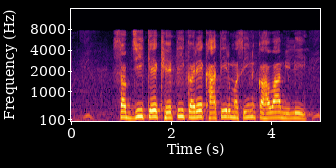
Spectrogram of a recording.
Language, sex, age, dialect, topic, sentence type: Bhojpuri, male, 25-30, Western, agriculture, question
